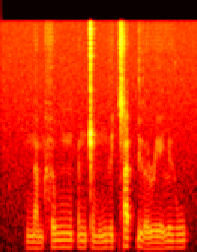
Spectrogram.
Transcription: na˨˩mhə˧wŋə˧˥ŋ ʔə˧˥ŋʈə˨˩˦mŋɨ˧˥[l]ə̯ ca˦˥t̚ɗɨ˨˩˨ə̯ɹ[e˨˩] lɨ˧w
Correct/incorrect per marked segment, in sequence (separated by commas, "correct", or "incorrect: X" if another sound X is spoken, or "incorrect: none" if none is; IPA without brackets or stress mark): incorrect: none, incorrect: e˨˩˦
